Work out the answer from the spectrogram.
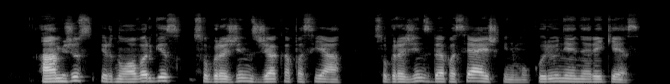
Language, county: Lithuanian, Klaipėda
